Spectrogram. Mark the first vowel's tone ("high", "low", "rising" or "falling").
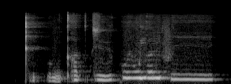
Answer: low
